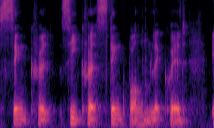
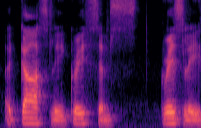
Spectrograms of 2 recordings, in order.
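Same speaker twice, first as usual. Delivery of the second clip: usual speaking voice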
